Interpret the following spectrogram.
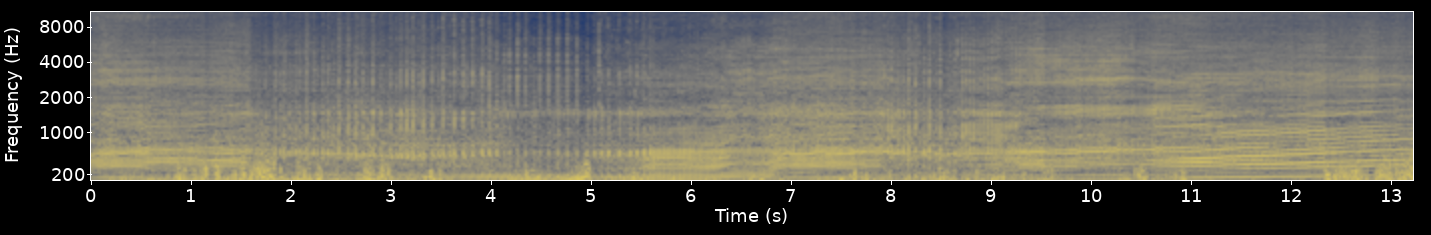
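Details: MBK 51 two-stroke moped: steady buzz that picks up cleanly as the throttle opens and closes; runs and revs normally.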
